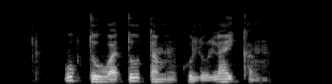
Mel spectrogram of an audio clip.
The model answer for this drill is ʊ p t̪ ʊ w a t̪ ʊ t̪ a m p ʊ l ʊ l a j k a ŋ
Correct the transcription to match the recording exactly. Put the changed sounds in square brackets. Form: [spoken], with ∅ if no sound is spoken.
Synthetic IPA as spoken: ʊ [k] t̪ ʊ w a t̪ ʊ t̪ a m [k] ʊ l ʊ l a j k a ŋ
